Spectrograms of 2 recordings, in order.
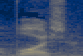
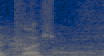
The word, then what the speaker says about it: pox: Ojalá, si ustedes pueden venir, prueben todo esto, el sotol, bacanora, ron y pox. Bueno, o posh. Se escribe pox, pero se dice posh.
